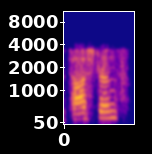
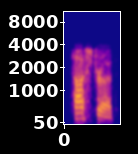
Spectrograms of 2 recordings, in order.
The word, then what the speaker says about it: Tostrud: The Tostruns? Tostrud. That's what I said.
